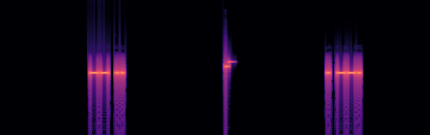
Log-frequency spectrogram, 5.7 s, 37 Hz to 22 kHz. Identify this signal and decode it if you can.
Morse code, heard as a keyed tone, about 36 wpm, 700 Hz. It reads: MI EG
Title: Top Two Letter Combinations in Words 35wpm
